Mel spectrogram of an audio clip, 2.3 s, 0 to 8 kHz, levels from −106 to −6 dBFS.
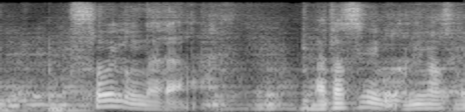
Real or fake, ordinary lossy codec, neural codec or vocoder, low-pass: fake; none; codec, 24 kHz, 1 kbps, SNAC; 7.2 kHz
